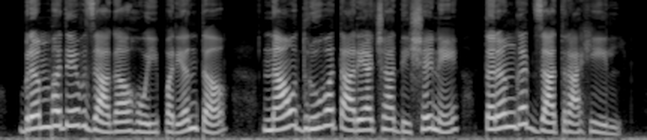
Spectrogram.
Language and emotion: Marathi, neutral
